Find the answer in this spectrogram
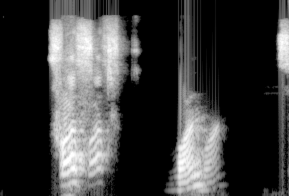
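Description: Speech only: a man's voice saying two short bursts, the first about half a second in and the second past the middle, with dead silence before and between them.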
